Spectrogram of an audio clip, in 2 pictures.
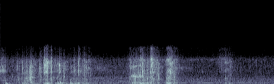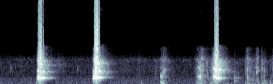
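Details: Pet miniature pinscher romping on a bed, with scuffling and soft growly noises early on, then three loud, sharp single barks spaced about a second apart, followed by a quieter yap.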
